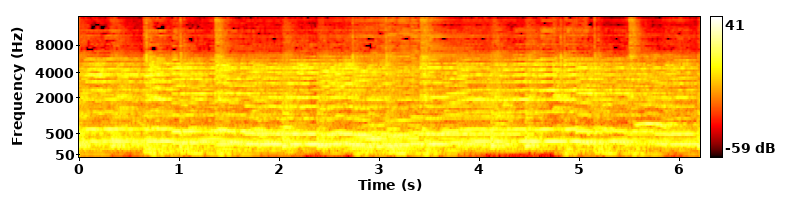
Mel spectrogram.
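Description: A live Greek folk band playing dance music: a clarinet carries the melody over a plucked-string and keyboard accompaniment, at a loud, steady level.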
